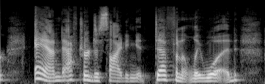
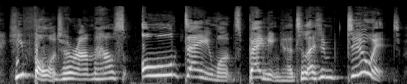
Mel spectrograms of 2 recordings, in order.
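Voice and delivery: high, gleeful calling out; hollering; 9 semitones higher than usual. A narrator's reading. Solange defying Quentin's hushing, high holler. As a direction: holler it over the objection. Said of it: "Solange hollered in response".

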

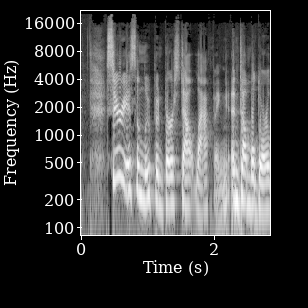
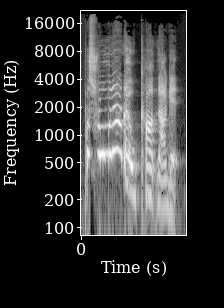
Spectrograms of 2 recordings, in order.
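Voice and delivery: angry; 11 semitones higher than usual. A narrator's reading. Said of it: "Sirius said angrily".

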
